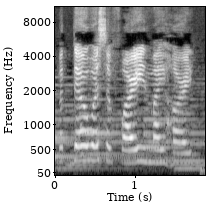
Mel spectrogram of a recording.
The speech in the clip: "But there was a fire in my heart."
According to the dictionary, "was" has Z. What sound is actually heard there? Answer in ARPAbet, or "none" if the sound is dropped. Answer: S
